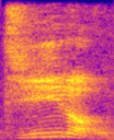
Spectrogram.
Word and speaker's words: the: 이 정관사 더의 발음은 만약에 모음으로 시작하게 되면 더라고 발음하지 않고 D라고 발음합니다.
